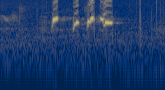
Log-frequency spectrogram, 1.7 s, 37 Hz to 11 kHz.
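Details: Red-whiskered bulbul kept as a decoy bird in a trap, singing to lure wild birds, recorded 10 November 2017; a quick burst of four loud, clear chirping notes within half a second, then near silence with one faint tick.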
